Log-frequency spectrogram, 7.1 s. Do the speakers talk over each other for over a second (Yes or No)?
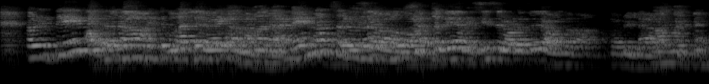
Yes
